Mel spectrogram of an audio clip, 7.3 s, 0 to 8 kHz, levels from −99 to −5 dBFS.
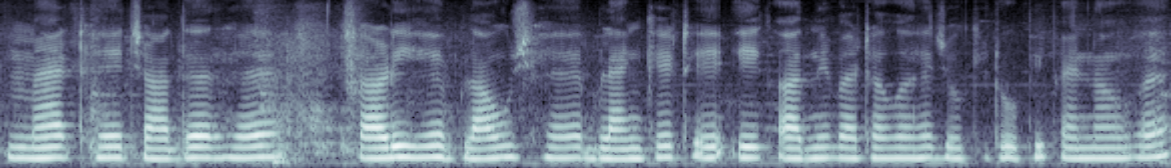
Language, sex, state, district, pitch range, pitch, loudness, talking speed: Hindi, female, Jharkhand, Ranchi, 185-195 Hz, 190 Hz, -17 LUFS, 170 wpm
